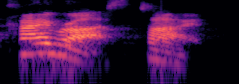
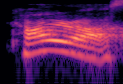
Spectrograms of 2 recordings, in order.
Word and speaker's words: Kairos: Okay, so you talk about something called Keros time. Am I saying that right? I, it's actually I had to look up the pronunciation for that Kairos time. – Kairos, ah, awesome.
